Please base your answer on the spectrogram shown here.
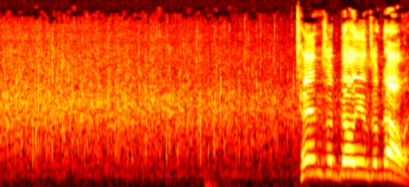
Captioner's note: applause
